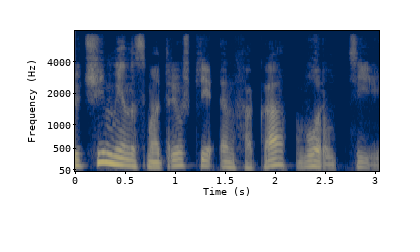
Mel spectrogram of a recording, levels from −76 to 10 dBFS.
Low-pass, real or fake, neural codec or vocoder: 7.2 kHz; fake; codec, 44.1 kHz, 2.6 kbps, DAC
